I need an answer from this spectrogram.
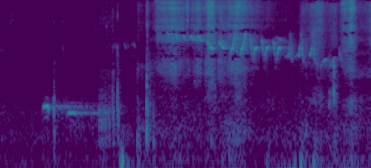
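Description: Wild birds: a low two-note call about a second in, a short curved note followed by a held lower whistle, then a quick run of high chirping notes from a small songbird. Low wind rumble on the microphone near the end.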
